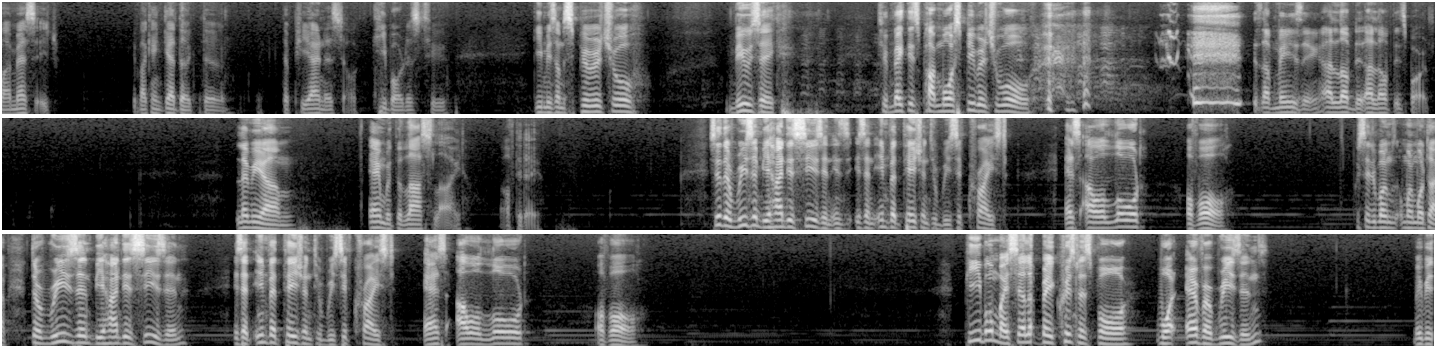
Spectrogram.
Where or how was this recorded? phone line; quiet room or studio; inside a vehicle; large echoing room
large echoing room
